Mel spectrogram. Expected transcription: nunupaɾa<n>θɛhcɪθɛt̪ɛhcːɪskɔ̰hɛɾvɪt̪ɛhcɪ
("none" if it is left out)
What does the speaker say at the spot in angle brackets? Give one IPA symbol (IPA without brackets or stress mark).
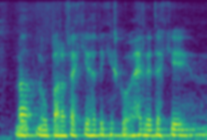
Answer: none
